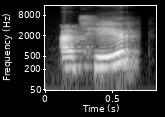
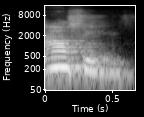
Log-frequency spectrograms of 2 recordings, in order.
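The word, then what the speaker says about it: عاصم: Terus muridnya itu Nasir bin Ashir. Dia yang memberikan tanda-tanda dalam titik gitu Ustadz? Ya, Nasir bin Asim.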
